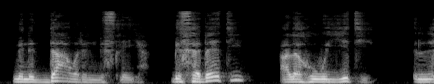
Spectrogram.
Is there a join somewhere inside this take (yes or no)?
yes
